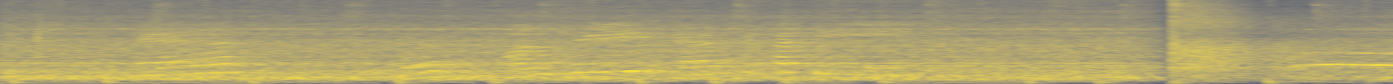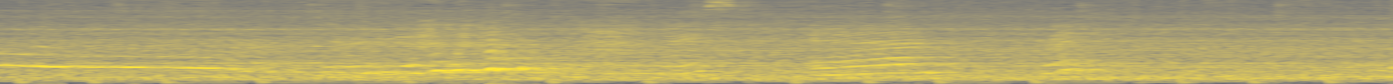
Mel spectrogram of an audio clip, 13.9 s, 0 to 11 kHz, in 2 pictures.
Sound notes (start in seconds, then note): 6.4 cheers; 8.8 giggles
